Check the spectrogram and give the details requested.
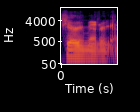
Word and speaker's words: gerrymandering: rig jury rig gerrymandering gerrymandering should be pronounced gerrymandering i always mix it up gerrymandering um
